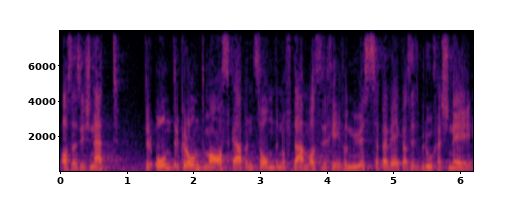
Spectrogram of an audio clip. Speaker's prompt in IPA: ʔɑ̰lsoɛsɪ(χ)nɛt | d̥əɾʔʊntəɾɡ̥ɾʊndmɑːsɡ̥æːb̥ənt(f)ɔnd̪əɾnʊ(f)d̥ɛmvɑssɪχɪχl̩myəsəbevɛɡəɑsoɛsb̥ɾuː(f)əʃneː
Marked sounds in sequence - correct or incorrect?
incorrect: ʃ, incorrect: s, correct, incorrect: χ

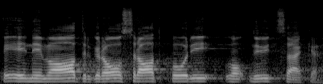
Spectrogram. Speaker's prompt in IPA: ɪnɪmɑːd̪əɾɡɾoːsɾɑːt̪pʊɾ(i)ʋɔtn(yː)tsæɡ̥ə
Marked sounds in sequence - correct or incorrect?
correct, correct

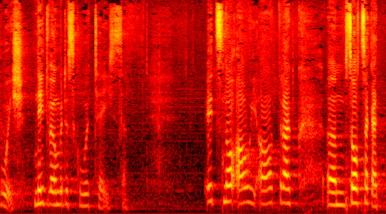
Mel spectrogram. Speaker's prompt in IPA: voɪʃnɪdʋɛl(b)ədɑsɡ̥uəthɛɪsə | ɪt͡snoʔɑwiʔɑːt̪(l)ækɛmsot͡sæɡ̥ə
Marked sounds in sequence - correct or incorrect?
incorrect: m, incorrect: ɾ

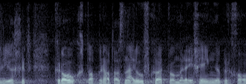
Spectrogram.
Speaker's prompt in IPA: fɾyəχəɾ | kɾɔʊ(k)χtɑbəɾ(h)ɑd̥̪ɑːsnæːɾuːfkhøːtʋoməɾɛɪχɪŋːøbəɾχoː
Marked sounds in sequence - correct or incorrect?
correct, correct

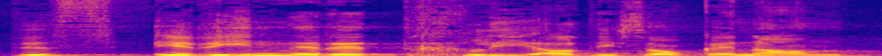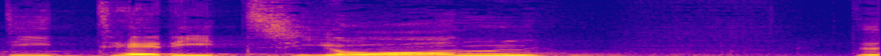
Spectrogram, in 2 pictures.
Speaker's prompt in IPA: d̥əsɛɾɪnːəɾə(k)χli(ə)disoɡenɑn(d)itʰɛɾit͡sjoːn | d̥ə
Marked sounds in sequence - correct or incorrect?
incorrect: t, incorrect: ɑ, incorrect: t

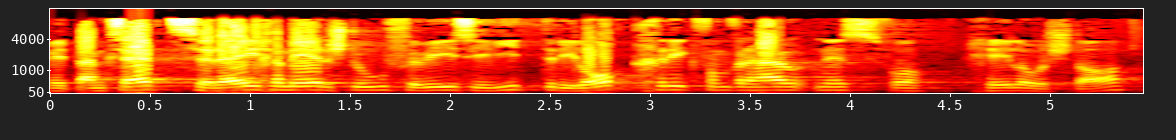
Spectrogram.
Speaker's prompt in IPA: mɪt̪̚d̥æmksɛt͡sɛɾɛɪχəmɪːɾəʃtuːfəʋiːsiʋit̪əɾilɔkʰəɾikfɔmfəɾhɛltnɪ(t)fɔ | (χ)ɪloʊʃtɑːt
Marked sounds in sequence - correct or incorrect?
incorrect: s, correct

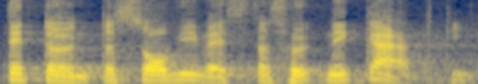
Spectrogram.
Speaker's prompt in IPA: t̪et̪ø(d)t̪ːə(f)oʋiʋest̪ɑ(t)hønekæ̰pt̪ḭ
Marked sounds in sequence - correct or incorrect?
incorrect: n, incorrect: s, incorrect: s

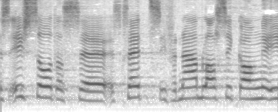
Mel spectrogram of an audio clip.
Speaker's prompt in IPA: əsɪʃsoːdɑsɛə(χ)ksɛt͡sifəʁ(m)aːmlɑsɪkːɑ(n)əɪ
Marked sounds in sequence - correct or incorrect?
incorrect: s, incorrect: n, incorrect: ŋ

